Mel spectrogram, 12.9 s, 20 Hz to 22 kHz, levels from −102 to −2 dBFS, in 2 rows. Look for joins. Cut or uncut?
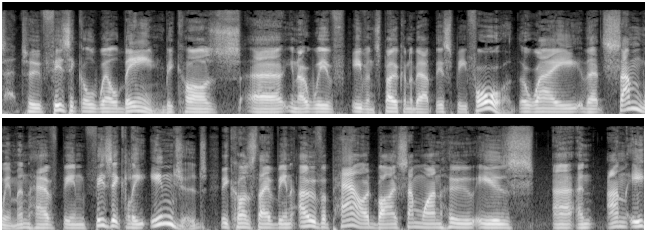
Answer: cut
